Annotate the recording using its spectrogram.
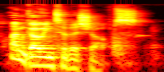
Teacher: So you have to and the, two schwas.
